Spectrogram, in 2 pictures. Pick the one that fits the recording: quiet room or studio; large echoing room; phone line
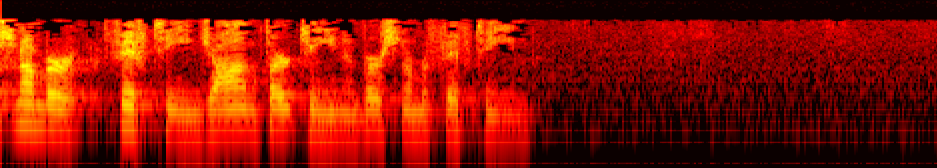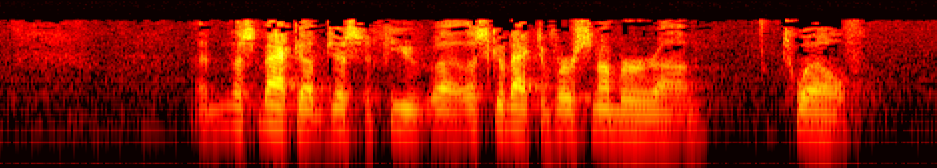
large echoing room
